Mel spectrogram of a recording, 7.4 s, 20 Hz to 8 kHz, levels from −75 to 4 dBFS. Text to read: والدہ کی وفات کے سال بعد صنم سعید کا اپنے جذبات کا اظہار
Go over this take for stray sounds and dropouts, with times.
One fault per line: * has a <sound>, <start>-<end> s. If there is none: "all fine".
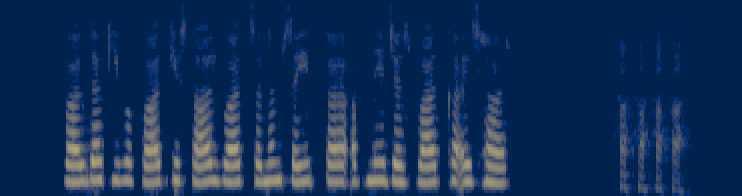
* has a laugh, 6.1-6.9 s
